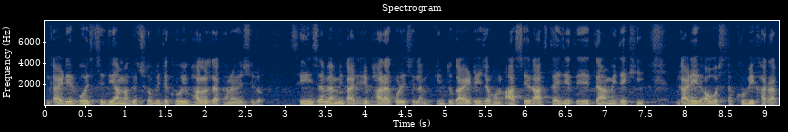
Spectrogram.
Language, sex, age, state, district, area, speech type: Bengali, male, 30-45, West Bengal, Jhargram, rural, spontaneous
